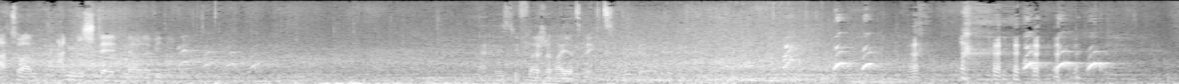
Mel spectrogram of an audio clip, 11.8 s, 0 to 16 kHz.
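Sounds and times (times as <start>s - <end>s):
speech: 0.0s - 2.0s, 5.0s - 6.9s, 7.8s - 8.4s, 9.1s - 10.9s
steady low street rumble: 0.0s - 11.7s
small dog barking behind a gate: 1.8s - 2.8s, 7.8s - 8.9s, 10.2s - 11.2s
laughter: 8.9s - 11.4s.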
